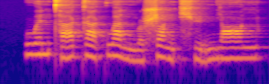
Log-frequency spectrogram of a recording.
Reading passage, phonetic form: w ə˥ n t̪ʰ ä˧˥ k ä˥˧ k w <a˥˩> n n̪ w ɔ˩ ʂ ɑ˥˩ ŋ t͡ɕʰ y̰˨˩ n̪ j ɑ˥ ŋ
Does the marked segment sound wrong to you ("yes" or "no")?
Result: no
